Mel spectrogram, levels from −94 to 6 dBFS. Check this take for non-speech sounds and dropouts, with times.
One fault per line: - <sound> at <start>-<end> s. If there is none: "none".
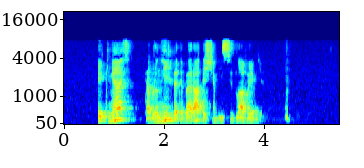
- whoosh at 4.4-4.6 s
